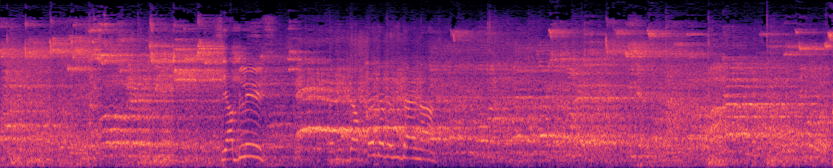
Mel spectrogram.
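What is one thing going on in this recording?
Young men shout to each other in an echoing hall.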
